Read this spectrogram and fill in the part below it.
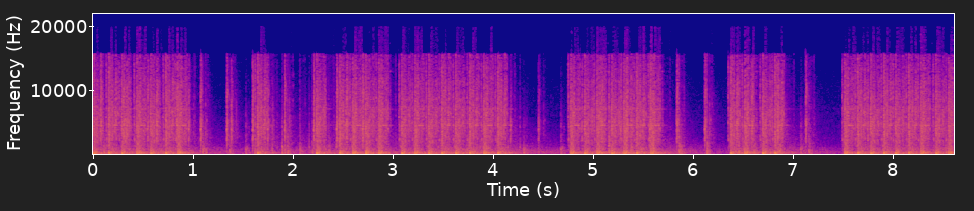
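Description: Sustained automatic gunfire rattles through a firefight in a Vietnam-era mil-sim video game, long bursts of rapid shots broken by brief pauses, loud and dense with overlapping weapons.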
